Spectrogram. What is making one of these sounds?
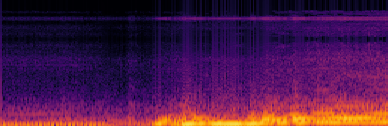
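A car engine revs up loudly as the car pulls away.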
